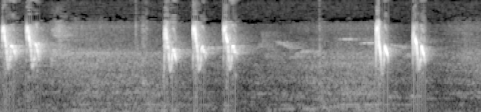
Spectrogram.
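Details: Lure song of a ciblek, the Bar-winged Prinia, used to get other birds singing: sparse, bright chirps in pairs and triplets, separated by quiet gaps of about a second.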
